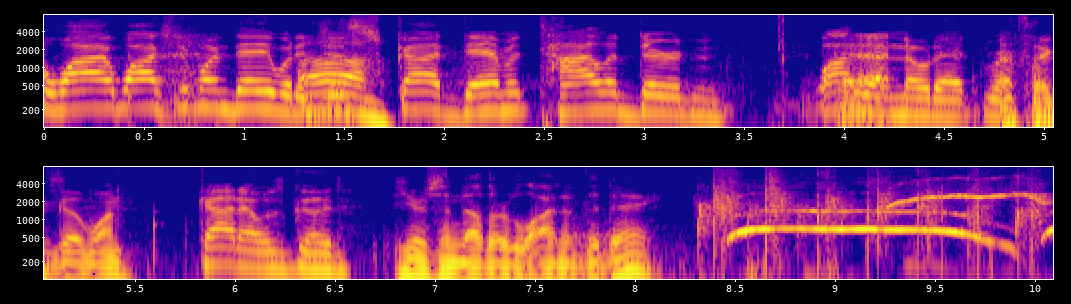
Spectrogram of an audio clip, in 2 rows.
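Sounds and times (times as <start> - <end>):
speech: 0.0 - 8.4
slow clapping: 8.3 - 10.0.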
